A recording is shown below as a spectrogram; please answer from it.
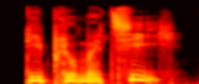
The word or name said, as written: DIPLOMATIETS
